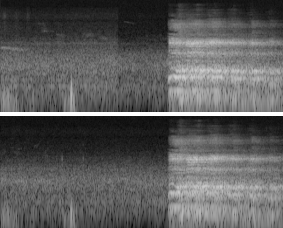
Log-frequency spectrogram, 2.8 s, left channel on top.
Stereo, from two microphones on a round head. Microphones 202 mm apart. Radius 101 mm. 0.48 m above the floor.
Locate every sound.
1.7 s laughter: 15° left (ahead or behind), 1.1 m; by 2.7 s 20° right (ahead or behind), 1.0 m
